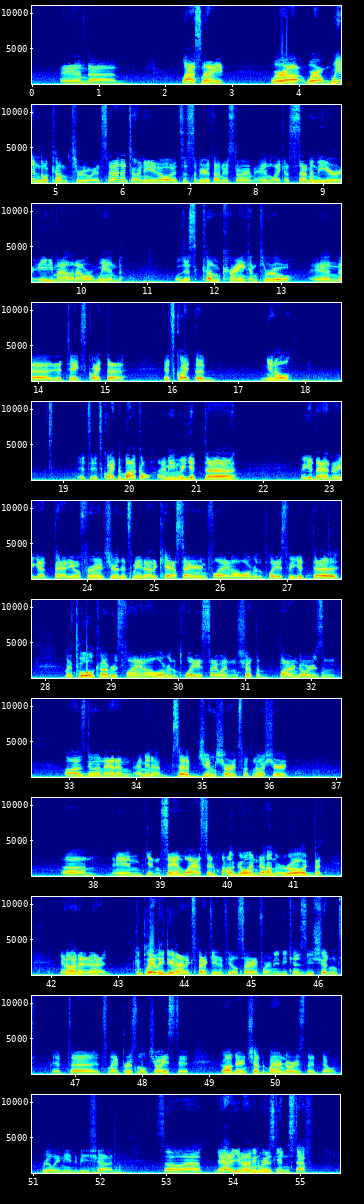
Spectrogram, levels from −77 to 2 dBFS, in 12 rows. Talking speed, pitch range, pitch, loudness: 185 wpm, 125-160 Hz, 140 Hz, -22 LUFS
